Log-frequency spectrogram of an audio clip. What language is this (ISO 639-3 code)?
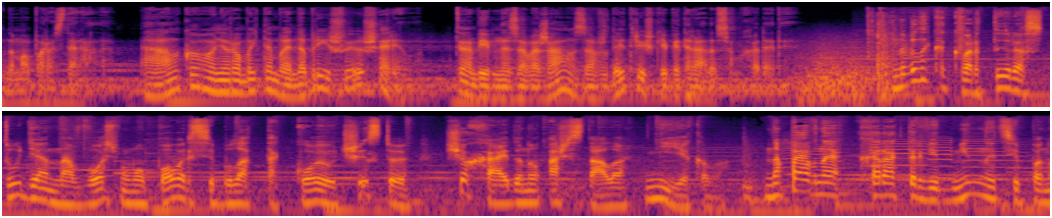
ukr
